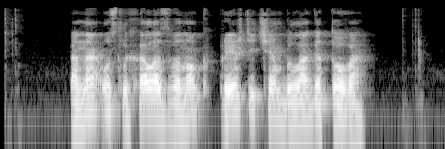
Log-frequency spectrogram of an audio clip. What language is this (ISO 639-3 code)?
rus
